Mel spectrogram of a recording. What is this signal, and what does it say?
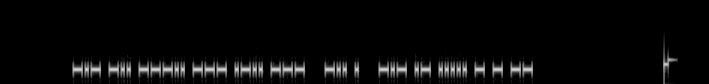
Morse code, heard as a keyed tone, about 37 wpm, 700 Hz. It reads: KD8OLO DE KA5TTM
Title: USA Callsign DE Callsign 40wpm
